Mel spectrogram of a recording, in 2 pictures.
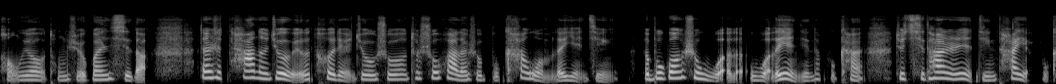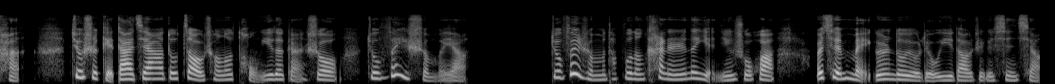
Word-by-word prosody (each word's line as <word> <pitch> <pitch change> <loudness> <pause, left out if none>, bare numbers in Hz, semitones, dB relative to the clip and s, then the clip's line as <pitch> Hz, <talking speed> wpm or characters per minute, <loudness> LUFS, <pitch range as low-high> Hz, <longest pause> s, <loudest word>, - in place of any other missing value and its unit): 朋 200 - -4
友、 205 -2 +1
同 195 +1 -9
学 235 - -3
关 215 +2 +1
系 215 -5 -1
的。 - - +2 0.5
但 300 -2 +4
是 295 - +1
他 310 +2 +4
呢， 275 -4 +1
就 270 0 +4
有 - - +4
一 - - 0
个 230 - +1
特 245 0 +1
点， 195 - -3
就 220 -2 0
是 245 - -4
说 230 0 -1
他 285 - -6
说 285 +1 -1
话 270 -4 +4
的 200 +2 0
时 215 - -8
候 - - -6
不 210 - -11
看 275 - -1
我 190 -8 0
们 - - -12
的 - - +2
眼 185 -3 -5
睛。 - - -8 0.2
他 240 - +3
不 275 +3 +3
光 290 +2 +5
是 315 - +1
我 230 - +2
的 - - -2
我 195 -2 0
的 - - +2
眼 245 -8 +4
睛 175 - -7
他 - - -6
不 250 - -13
看， - - -2 0.3
就 260 - 0
其 255 +1 -1
他 290 +2 +7
人 255 -4 +3
的 - - +3
眼 245 - +2
睛 190 0 -5
他 270 - +3
也 230 - -1
不 - - -12
看。 - - -2 0.5
就 335 - +4
是 310 -3 +2
给 - - +1
大 240 +1 +6
家 260 +1 +3
都 270 0 0
造 255 -8 +4
成 210 +1 -5
了 225 - -2
统 - - -9
一 225 - -1
的 235 0 +1
感 - - -6
受， 210 -4 0 0.3
就 280 - 0
为 410 -6 +2
什 195 -8 -4
么 170 - -11
呀？ - - -6 0.8
就 315 - -1
为 485 +9 +4
什 230 -6 -4
么 215 +1 -6
他 250 +2 -11
不 270 +1 -2
能 240 -1 -2
看 275 +3 0
着 235 - -1
人 235 +3 -2
的 285 - 0
眼 230 - -4
睛 200 +2 -4
说 220 -3 -3
话， - - +3 0.4
而 275 - +6
且 285 -2 +4
每 250 -6 0
个 220 - -1
人 240 0 -1
都 225 -2 +1
有 190 -3 0
留 170 0 -3
意 195 +1 -2
到 185 -2 -1
这 180 - -9
个 180 - -7
现 195 -1 -6
象。 - - -5
240 Hz, 300 characters per minute, -25 LUFS, 205-275 Hz, 0.8 s, 他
